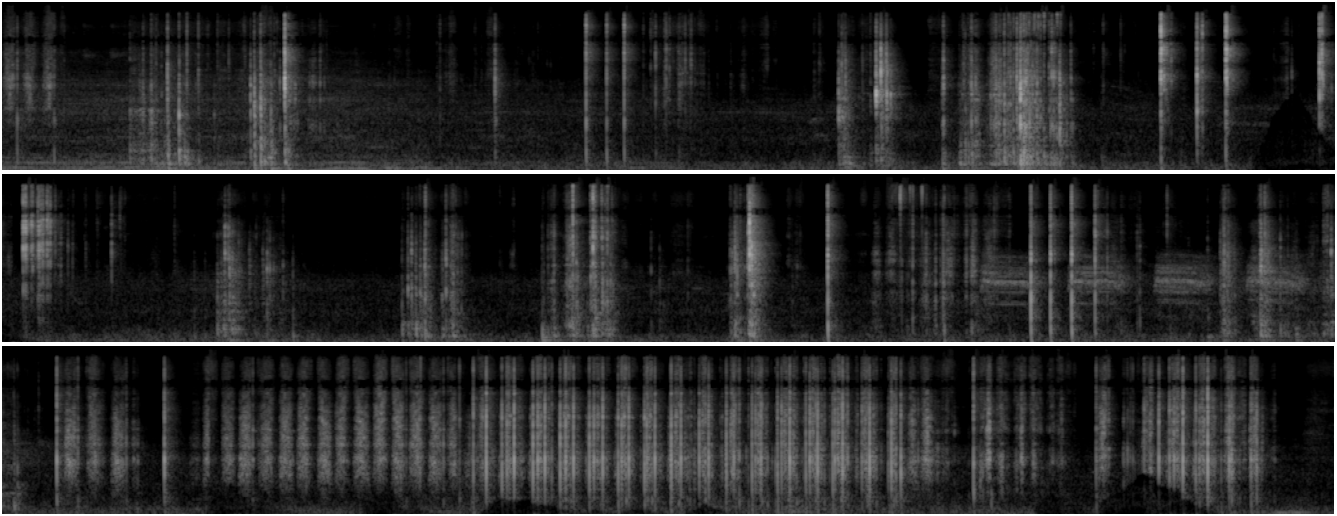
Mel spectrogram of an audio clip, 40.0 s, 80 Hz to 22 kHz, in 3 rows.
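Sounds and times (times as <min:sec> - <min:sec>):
toy packaging being handled: 0:30.9 - 0:39.4.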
